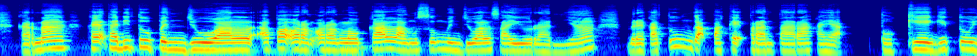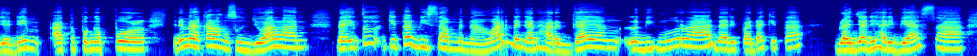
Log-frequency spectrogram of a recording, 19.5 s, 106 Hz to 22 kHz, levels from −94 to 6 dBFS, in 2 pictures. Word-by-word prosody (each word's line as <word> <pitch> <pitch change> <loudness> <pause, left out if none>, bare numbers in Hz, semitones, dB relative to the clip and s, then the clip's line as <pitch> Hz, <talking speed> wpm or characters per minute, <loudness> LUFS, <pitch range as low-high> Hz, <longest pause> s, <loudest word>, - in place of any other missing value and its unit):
Karena, 200 +7 +3 0.2
kayak 215 +2 +3
tadi 230 +1 +2
tuh 245 -1 -1
penjual, 190 -1 +5
apa, 200 +1 +3
orang-orang 195 -1 +1
lokal 200 +3 +3
langsung 190 +2 -3
menjual 185 0 0
sayurannya, 175 +2 -4 0.3
mereka 175 0 -1
tuh 255 +9 -6 0.2
nggak - - +4
pakai 185 +10 -2
perantara 175 0 -1
kayak, 170 -2 -6 0.3
toke 180 +2 0
gitu, 205 +1 -2
jadi 180 +6 -3 0.2
atau 190 +2 -2
pengepul 205 0 +1 0.3
jadi - - 0
mereka 280 -1 +3
langsung 210 -7 -3
jualan. 245 +5 +2 0.4
Nah 220 - +1
itu, 245 +11 -5
kita 320 +6 +1
bisa 245 -3 -3
menawar 200 - -3
dengan 220 - -1
harga 180 0 -1 0.2
yang 235 -1 -8
lebih 205 +2 -4
murah 260 +3 +1
daripada 200 -2 -2
kita 240 +4 -6 0.3
belanja 190 +2 +4
di 215 - 0
hari 200 -4 0
biasa. 210 +1 -2
200 Hz, 130 wpm, -23 LUFS, 185-225 Hz, 0.4 s, penjual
